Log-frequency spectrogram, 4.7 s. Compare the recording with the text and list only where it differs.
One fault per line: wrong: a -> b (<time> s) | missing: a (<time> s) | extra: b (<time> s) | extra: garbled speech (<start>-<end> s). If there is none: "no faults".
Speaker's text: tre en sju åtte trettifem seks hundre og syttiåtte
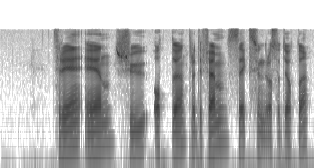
no faults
